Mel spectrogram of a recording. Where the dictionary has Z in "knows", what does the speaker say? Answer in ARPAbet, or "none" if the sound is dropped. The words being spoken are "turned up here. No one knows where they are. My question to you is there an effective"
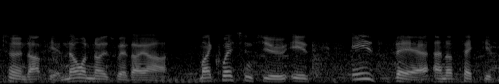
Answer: Z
